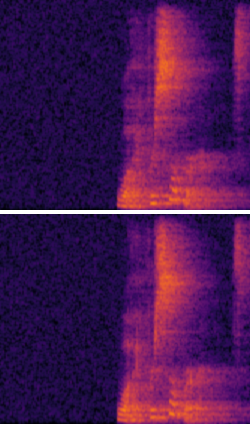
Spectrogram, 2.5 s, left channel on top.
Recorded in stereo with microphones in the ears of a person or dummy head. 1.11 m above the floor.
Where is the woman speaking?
30° right (ahead or behind), 1.0 m.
